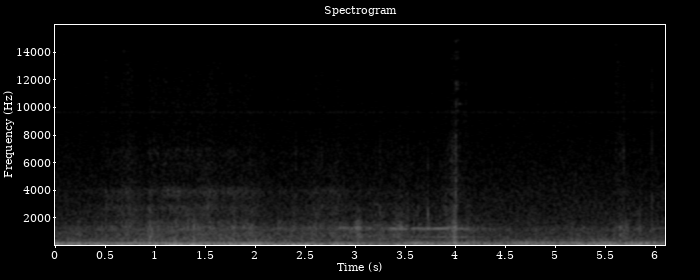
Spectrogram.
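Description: Outdoor ambience dominated by a low rumble of wind on the microphone, with a steady low hum underneath. A few faint clicks and knocks, the sharpest about four seconds in.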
